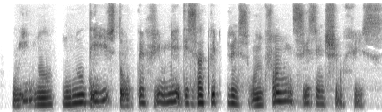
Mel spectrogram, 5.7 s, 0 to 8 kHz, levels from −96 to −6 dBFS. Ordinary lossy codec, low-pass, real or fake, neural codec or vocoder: MP3, 48 kbps; 7.2 kHz; fake; autoencoder, 22.05 kHz, a latent of 192 numbers a frame, VITS, trained on one speaker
